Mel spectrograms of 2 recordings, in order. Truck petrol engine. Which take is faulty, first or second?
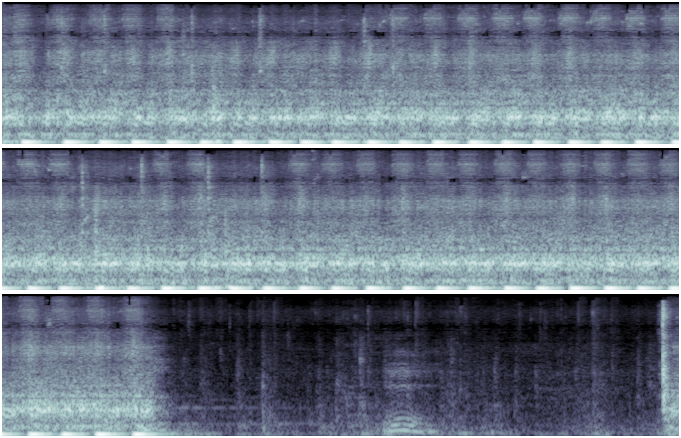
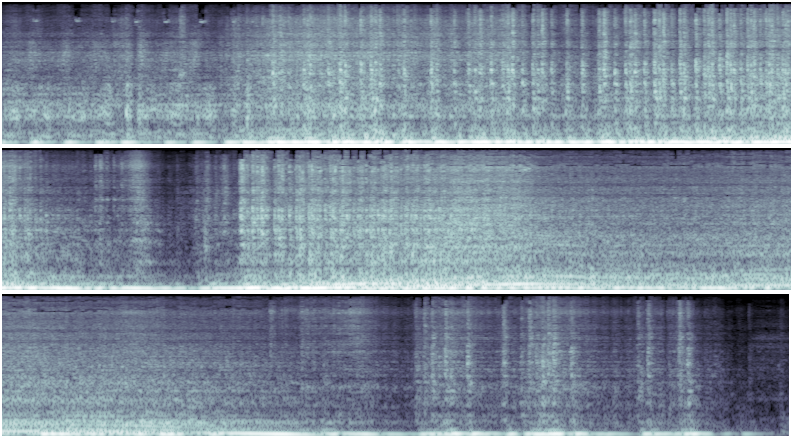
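first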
